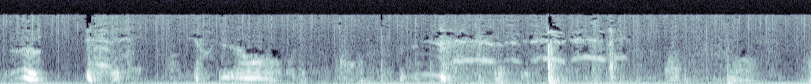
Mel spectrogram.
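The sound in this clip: A man gasps and wheezes for breath in poisonous vapor in a cellar, with a string of strained, groaning breaths and rasping intakes, uneven and moderately loud over a low steady hum.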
